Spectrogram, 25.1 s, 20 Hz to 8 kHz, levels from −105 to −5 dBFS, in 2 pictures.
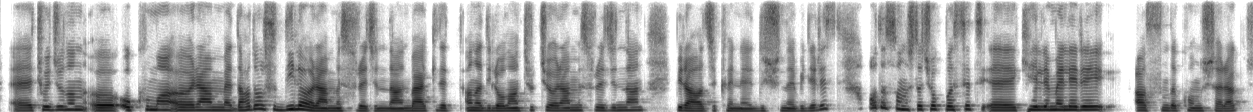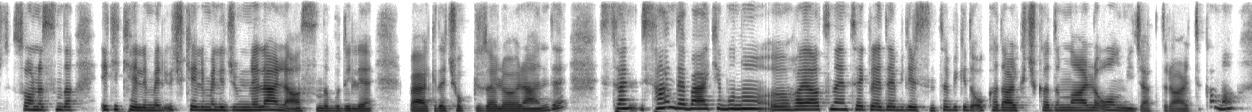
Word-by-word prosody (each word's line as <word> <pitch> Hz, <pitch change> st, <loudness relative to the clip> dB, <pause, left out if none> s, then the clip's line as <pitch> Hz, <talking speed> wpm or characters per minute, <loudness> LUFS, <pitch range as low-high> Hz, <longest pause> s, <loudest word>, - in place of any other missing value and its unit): eee, 175 Hz, 0 st, 0 dB
çocuğunun, 220 Hz, +2 st, 0 dB
eee, 180 Hz, -, 0 dB
okuma, 195 Hz, +3 st, +4 dB
öğrenme, 190 Hz, -1 st, +2 dB
daha 190 Hz, +4 st, +1 dB
doğrusu 255 Hz, -7 st, -1 dB
dil 255 Hz, +3 st, +5 dB
öğrenme 160 Hz, -9 st, +5 dB
sürecinden, 150 Hz, -1 st, -1 dB
belki 155 Hz, +1 st, +2 dB
de 170 Hz, -1 st, -2 dB
ana 175 Hz, -1 st, 0 dB
dili 165 Hz, 0 st, 0 dB
olan 165 Hz, +1 st, +1 dB
Türkçe 185 Hz, +1 st, -6 dB
öğrenme 170 Hz, +1 st, 0 dB
sürecinden 185 Hz, +1 st, -4 dB, 0.3 s
birazcık, 150 Hz, -4 st, +1 dB
hani, 145 Hz, -2 st, -3 dB
düşünebiliriz. 155 Hz, -, -4 dB, 0.3 s
O -, -, -2 dB
da 370 Hz, -, -1 dB
sonuçta 245 Hz, -6 st, 0 dB
çok 250 Hz, 0 st, -1 dB
basit, 240 Hz, +3 st, 0 dB
eee, 185 Hz, 0 st, +1 dB
kelimeleri 220 Hz, +1 st, +4 dB, 0.3 s
aslında 180 Hz, -2 st, -2 dB
konuşarak, 160 Hz, -2 st, -3 dB, 0.3 s
sonrasında 210 Hz, -1 st, -3 dB, 0.3 s
2 225 Hz, +1 st, -2 dB
kelimeli, 185 Hz, -5 st, 0 dB
3 220 Hz, -, -6 dB
kelimeli 200 Hz, -2 st, 0 dB
cümlelerle 195 Hz, 0 st, +3 dB
aslında 150 Hz, +1 st, -2 dB
bu 155 Hz, -1 st, -5 dB
dili 140 Hz, -1 st, 0 dB, 0.4 s
belki 150 Hz, -1 st, +3 dB
de 155 Hz, -, +1 dB
çok 150 Hz, 0 st, -6 dB
güzel 145 Hz, -1 st, -1 dB
öğrendi. 140 Hz, -, 0 dB, 0.4 s
Sen 305 Hz, +1 st, 0 dB
sen 335 Hz, +8 st, 0 dB
de 310 Hz, -3 st, +1 dB
belki 285 Hz, -1 st, +3 dB
bunu, 280 Hz, +1 st, +3 dB
eee, 215 Hz, -, -1 dB
hayatına 235 Hz, +2 st, +2 dB
entegre 235 Hz, -1 st, -2 dB
edebilirsin. 200 Hz, -4 st, -2 dB
Tabii 200 Hz, +3 st, -5 dB
ki 205 Hz, -, -4 dB
de -, -, -1 dB
o -, -, -3 dB
kadar 180 Hz, -1 st, 0 dB
küçük 175 Hz, +2 st, -11 dB
adımlarla 180 Hz, 0 st, -1 dB
olmayacaktır 145 Hz, -7 st, -5 dB
artık 140 Hz, -, -6 dB
ama, 300 Hz, +3 st, -3 dB
185 Hz, 150 wpm, -21 LUFS, 160-220 Hz, 0.4 s, dil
